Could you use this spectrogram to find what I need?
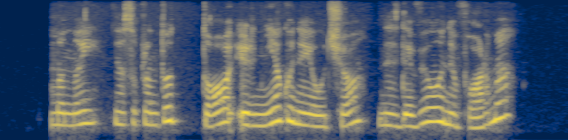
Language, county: Lithuanian, Alytus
